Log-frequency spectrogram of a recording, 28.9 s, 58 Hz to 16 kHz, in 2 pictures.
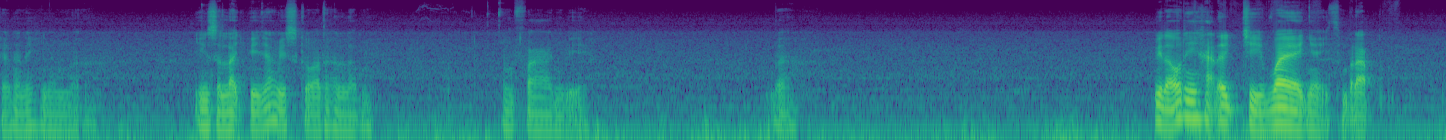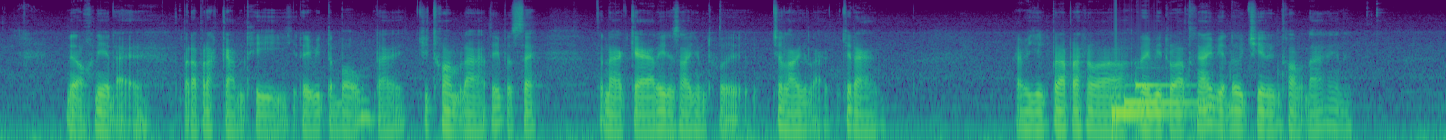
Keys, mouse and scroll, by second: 1.7 scroll down 1, 1.9 middle click.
